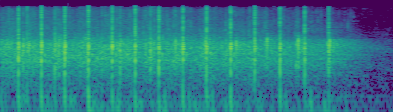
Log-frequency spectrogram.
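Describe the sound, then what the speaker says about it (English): An audience applauds during a legislative panel at an annual conference, with crisp, closely spaced claps standing out over a dense clapping bed. The sound is moderately loud and fades away over the final half second. "So hope we can give them all another round of applause here."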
